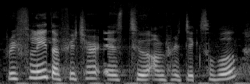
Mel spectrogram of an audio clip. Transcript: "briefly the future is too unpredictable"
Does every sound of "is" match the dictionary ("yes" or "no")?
no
